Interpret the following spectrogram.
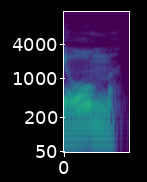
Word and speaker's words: Om: we know that the the OM is actually the Sanskrit word a m a but it's often seen spelled with an O because that's the way it sounds so we can use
